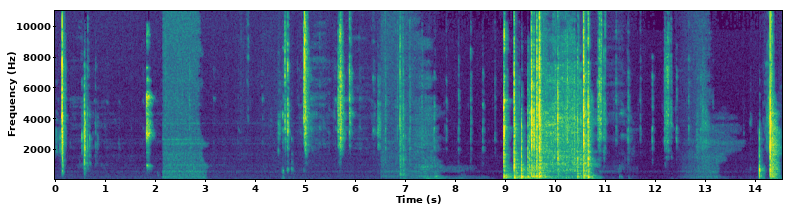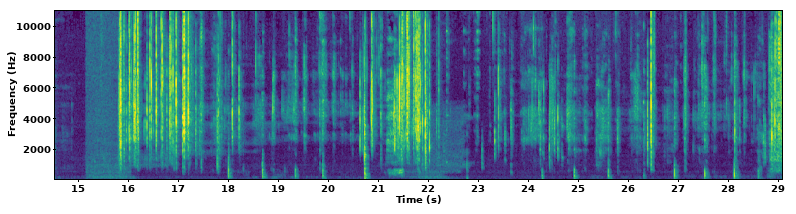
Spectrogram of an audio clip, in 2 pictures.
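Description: Kitchen handling sounds: scattered crackling and clicking, with a louder burst of noise lasting about two seconds about nine seconds in. Near the end a knife crunches through a crisp-baked stack of potato pancakes topped with cheese.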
